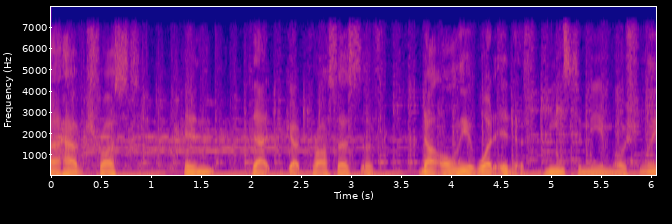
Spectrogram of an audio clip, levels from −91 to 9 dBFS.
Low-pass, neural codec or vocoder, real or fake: 7.2 kHz; none; real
